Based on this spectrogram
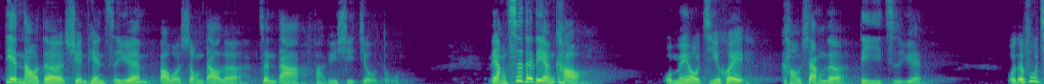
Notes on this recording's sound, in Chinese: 本集節目取自【2023突破者知識跨年饗宴】現場錄音。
